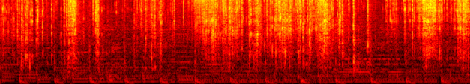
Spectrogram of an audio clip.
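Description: Clear plastic wrap crinkling and crackling in short bursts as it is peeled by hand off a dig-kit ball, over background music.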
